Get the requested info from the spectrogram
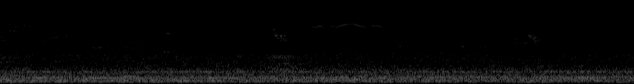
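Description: Faint birdsong outdoors: a few short, high chirps and a wavering whistle about three seconds in, over a steady low background rumble.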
